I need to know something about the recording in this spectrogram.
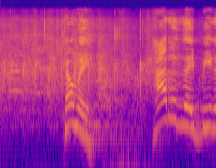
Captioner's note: applause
